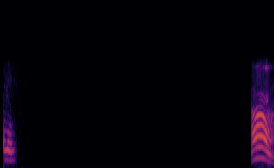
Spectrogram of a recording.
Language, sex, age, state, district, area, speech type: Hindi, male, 30-45, Uttar Pradesh, Chandauli, rural, conversation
